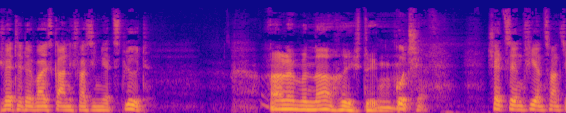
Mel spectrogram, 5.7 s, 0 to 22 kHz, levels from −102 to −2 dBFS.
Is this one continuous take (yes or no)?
no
